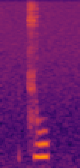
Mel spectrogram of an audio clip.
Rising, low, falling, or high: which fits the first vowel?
falling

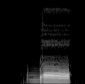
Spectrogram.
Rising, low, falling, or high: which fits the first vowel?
low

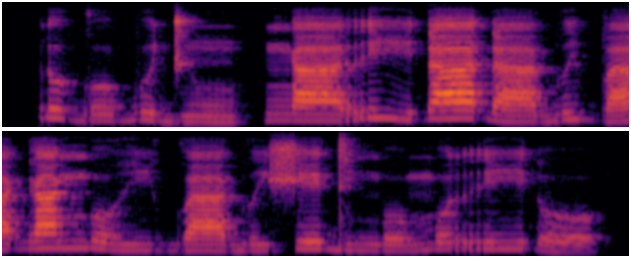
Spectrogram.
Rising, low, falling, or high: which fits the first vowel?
falling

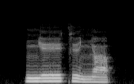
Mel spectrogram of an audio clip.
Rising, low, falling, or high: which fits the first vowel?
high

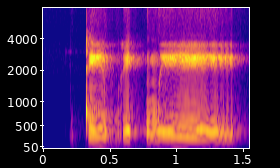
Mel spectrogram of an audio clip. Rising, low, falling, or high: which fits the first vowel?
falling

